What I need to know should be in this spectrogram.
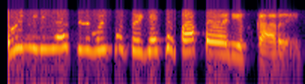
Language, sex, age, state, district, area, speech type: Kashmiri, female, 30-45, Jammu and Kashmir, Ganderbal, rural, conversation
